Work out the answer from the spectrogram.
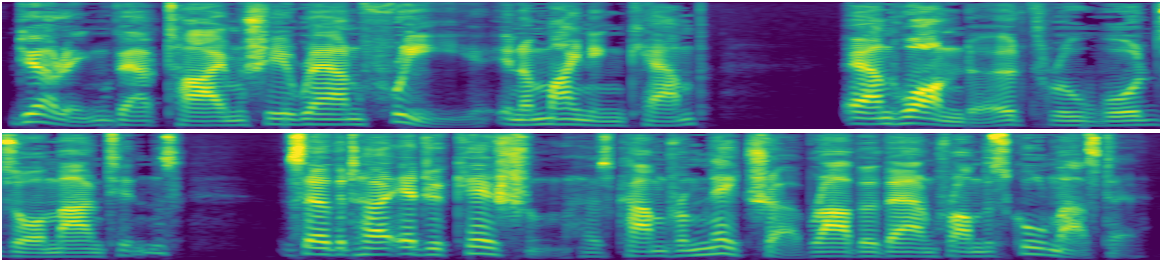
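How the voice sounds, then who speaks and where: A man playing a haughty, reserved aristocratic lord with a pompous, measured way of talking in an audiobook. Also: fairly low pitch, animated, a bit bright, dry recording, clean studio sound. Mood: proud, deliberate. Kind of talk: audiobook character dialogue.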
